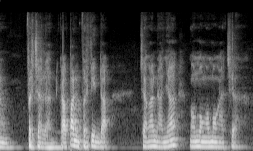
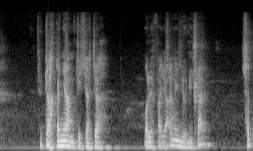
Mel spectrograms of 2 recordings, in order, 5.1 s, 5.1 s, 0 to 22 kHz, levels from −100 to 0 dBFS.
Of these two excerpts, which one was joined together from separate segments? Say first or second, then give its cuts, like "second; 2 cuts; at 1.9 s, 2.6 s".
second; 1 cut; at 3.2 s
